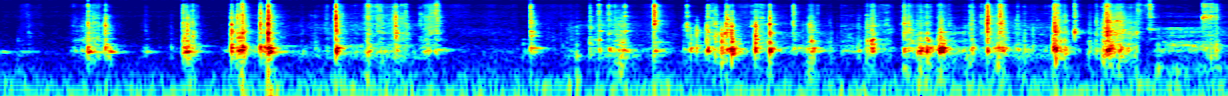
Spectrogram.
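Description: Thin aluminium beer can being pierced and cut into strips: a run of irregular sharp clicks, snips and crinkles of the thin metal.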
